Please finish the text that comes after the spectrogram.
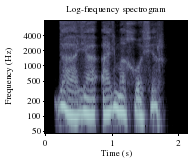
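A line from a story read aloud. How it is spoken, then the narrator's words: Slightly hoarse, weak voice. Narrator (Russian): чуть хриплым слабым голосом ответила женщина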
